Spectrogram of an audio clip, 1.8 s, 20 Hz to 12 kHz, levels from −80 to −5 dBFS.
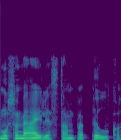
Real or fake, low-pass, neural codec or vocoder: real; 7.2 kHz; none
